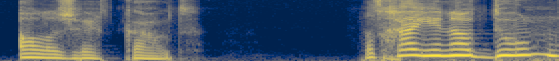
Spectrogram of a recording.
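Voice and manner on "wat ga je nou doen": high, loud, provoking question; taunting repeat. A narrator's reading. Albert presses Julia once more, loudly taunting. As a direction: push the challenge hard, much higher and louder. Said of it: "vroeg hij nog een keertje".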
